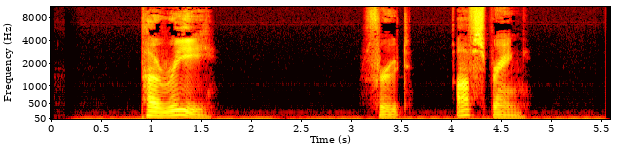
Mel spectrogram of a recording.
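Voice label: "פְּרִי", Hebrew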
